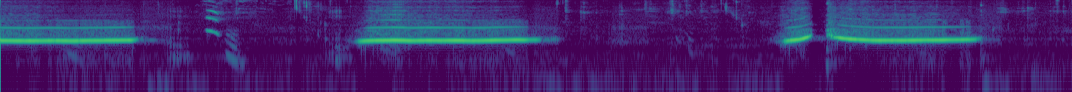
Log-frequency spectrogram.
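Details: Green pet parrot, interacting with its owner, gives three long, flat whistled notes about a second each, the last preceded by a quick rising slide, with light tapping sounds in the pauses.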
